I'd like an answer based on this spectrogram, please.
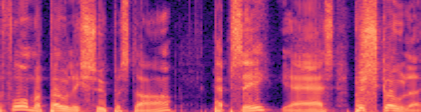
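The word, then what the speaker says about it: Pszczoła: polish superstar Pepsi yes post Cola is the way you say his name by the way and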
